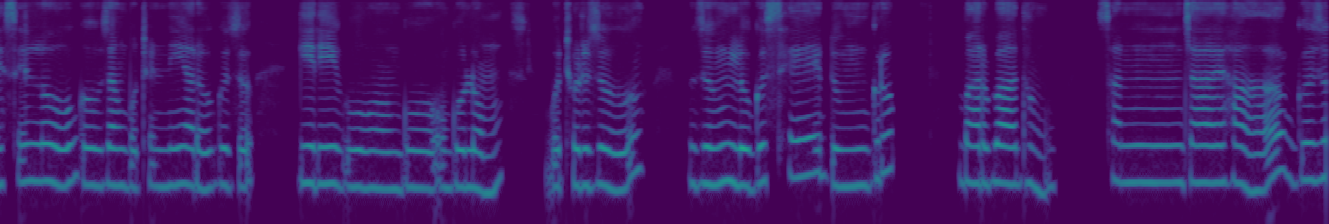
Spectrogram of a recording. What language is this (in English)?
Bodo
